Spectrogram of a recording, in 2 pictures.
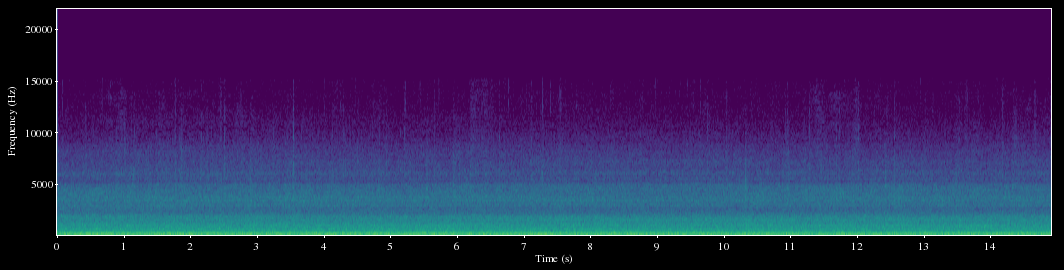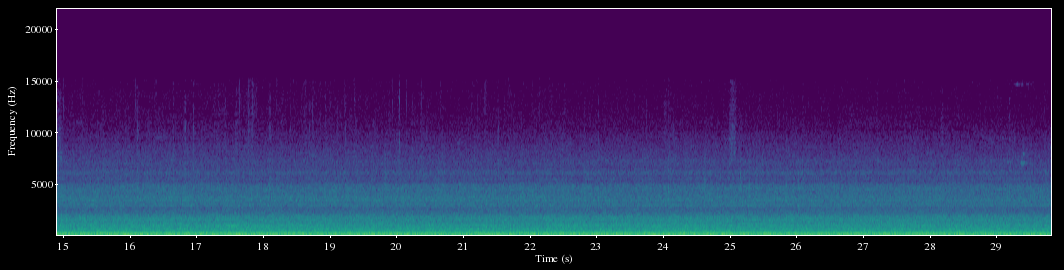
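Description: Cabin noise of an E5 series Shinkansen running steadily: an even low rumble that does not rise or fall.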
